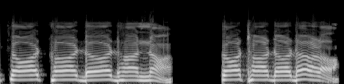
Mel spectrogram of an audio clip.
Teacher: मूर्धा मतलब जीभ मुड़ करके तालु को टच करेगा ऊपर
